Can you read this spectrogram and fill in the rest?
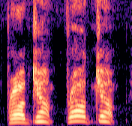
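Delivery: high, loud commands in quick repetition; acted yelling. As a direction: keep yelling at the frog, pitch climbing.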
